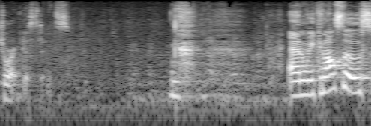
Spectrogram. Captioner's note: audience laughing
